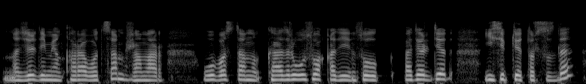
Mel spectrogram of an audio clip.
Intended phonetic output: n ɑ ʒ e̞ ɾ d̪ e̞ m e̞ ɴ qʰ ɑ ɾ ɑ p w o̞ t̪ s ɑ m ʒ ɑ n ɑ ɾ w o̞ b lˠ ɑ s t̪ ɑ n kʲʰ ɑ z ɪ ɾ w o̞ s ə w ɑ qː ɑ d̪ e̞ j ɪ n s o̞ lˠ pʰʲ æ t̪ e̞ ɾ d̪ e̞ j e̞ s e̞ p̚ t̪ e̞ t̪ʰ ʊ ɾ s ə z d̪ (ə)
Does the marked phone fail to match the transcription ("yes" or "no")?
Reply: yes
